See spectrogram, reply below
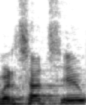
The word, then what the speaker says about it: Versace: La implantación ya no rítmica sino métrica de este estilo se encuentra principalmente en la canción de Migos, Versace. Bien, siendo Versace una palabra con tres sílabas, que viene muy al pelo, ¿no?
